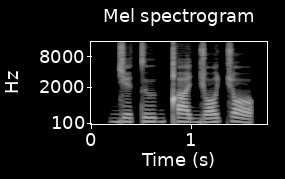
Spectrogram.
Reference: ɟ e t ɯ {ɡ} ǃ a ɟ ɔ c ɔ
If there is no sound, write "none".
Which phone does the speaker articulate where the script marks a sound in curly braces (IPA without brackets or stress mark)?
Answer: ɡ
